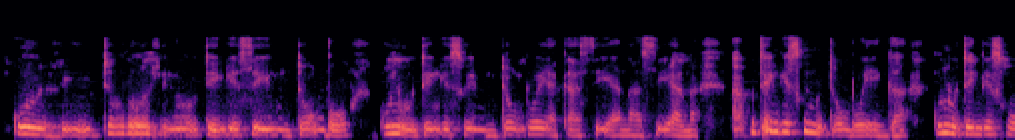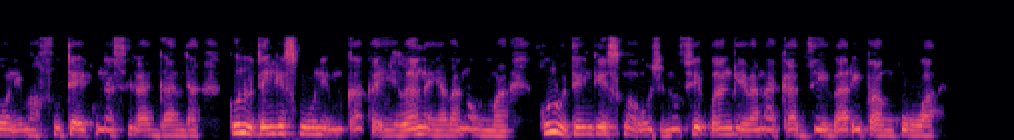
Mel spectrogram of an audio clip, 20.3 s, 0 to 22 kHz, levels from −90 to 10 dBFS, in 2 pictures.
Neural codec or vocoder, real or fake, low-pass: codec, 16 kHz, 8 kbps, FunCodec, trained on LibriTTS, 25 frames a second; fake; 7.2 kHz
